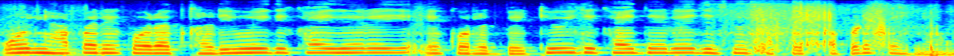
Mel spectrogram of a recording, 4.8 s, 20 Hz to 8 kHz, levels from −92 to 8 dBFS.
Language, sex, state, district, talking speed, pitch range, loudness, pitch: Hindi, female, Uttar Pradesh, Jalaun, 325 wpm, 180-220 Hz, -16 LUFS, 205 Hz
